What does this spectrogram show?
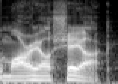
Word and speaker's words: Marial Shayok: Jake, how do you pronounce this man's name? The Cavalier. Oh, Marial Shayok.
